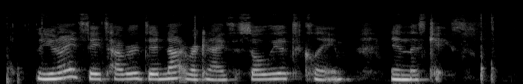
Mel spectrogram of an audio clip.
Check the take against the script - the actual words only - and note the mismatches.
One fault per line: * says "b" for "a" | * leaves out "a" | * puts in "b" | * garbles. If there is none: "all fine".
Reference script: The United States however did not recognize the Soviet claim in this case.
all fine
